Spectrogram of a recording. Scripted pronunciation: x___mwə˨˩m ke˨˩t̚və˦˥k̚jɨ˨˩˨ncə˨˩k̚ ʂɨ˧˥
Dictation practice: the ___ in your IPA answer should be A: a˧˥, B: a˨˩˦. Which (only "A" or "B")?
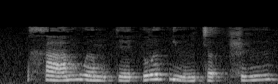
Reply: B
